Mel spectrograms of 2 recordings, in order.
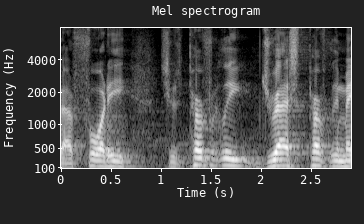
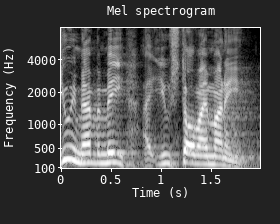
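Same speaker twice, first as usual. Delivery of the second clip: put-on, loud, raised, pitched-up voice; 8 semitones higher, 4 dB louder than usual. Retelling what a woman said to him, imitating her loud voice. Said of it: "in this loud voice".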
